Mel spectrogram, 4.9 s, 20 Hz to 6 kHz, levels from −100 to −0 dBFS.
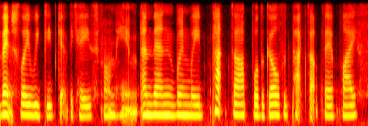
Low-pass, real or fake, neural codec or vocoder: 5.4 kHz; fake; autoencoder, 48 kHz, 32 numbers a frame, DAC-VAE, trained on Japanese speech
